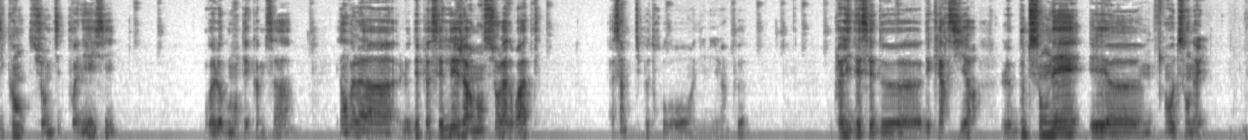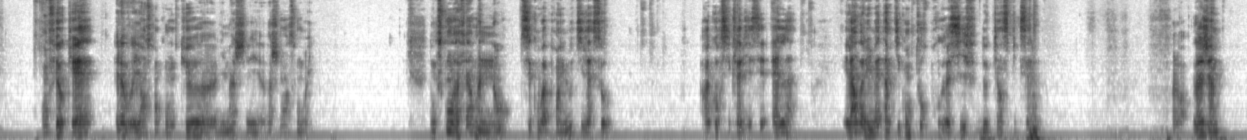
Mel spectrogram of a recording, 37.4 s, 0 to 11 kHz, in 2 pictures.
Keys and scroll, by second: 36.8 super++.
